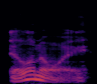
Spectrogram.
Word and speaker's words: Illinois: you're in Michigan no Illinois that's pronounced Illinois for you folks that uh may not be from around these parts Joe says this concert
